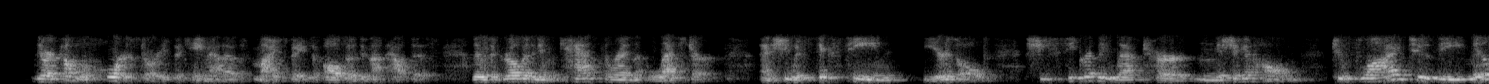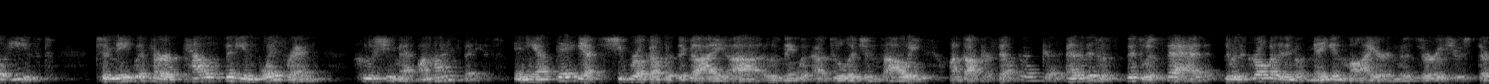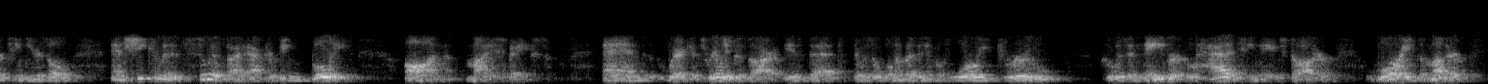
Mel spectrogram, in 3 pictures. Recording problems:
off-mic speech; far
phone-call audio
room echo; very slight; dies away in 0.4 s

